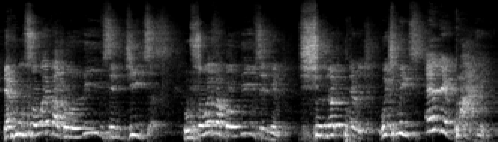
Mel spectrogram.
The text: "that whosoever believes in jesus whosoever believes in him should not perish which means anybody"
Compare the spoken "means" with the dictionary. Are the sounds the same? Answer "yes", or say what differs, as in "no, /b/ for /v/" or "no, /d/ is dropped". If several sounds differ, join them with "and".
yes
